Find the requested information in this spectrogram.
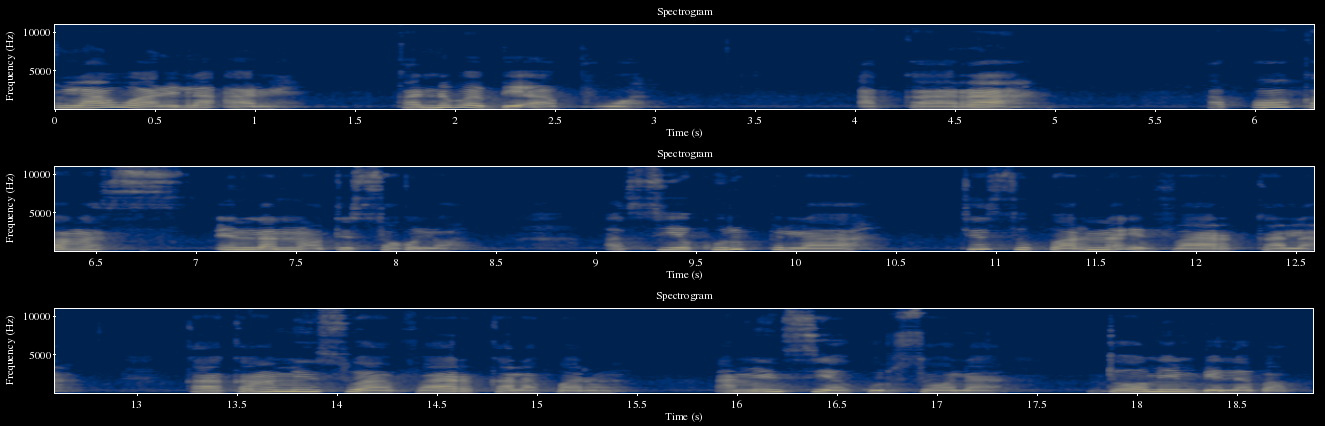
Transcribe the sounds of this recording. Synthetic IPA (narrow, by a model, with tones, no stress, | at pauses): pɪ˨laː˨˦waː˨ɾɪ˦la˦ʔa˨ɾɪ˨ | ka˨nɪ˦ba˦be˦ʔa˨pʊ˦ɔ˦ | a˨kaː˨ɾaː˦˨ | a˨pɔ˦ka˨ŋa˦ | ɪ˦n˦la˦nɔ˨tɪ˦sɔ˦ɣʊ˦lɔ˨ | a˨sɪ˨a˨ku˨ɾi˦pɪ˨laː˨˦ | t͡ʃɛ˦su˨k͡pa˨ɾɪ˦na˨ʔɪ˨vaː˨˦ɾɪ˨ka˦la˨ | kaː˨ka˨ŋa˦mɪ˦nsu˦a˨vaː˨˦ɾɪ˨ka˦la˨k͡pa˨ɾɪ˦ŋ˨ | a˨mɪ˦nsɪ˨a˨ku˨ɾi˨sɔ˦la˦ | dɔː˦mɪ˦be˦la˦ba˨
